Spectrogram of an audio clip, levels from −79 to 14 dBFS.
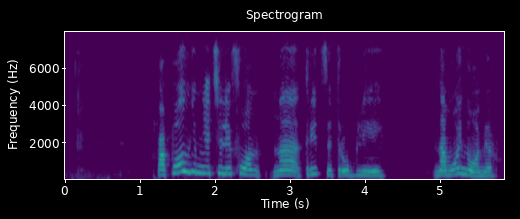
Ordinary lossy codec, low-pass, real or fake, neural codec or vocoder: Opus, 16 kbps; 7.2 kHz; real; none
